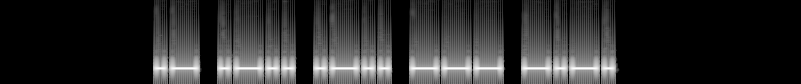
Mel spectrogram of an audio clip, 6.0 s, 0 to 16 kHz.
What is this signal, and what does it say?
Morse code, heard as a keyed tone, about 20 wpm, 700 Hz. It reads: ALLOC
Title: Build A Word - 5 Letters At A Time - 10-Letter Words - 20wpm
